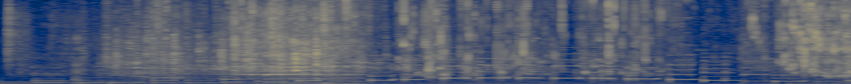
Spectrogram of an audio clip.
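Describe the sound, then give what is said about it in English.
A watery yellow cocktail, shaken until frost formed on the shaker, is strained into a glass in a steady stream, its gurgling tone climbing in pitch as the glass fills, then splashing and trickling unevenly for a few seconds with no talking. “And then you strain it in the glass.”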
